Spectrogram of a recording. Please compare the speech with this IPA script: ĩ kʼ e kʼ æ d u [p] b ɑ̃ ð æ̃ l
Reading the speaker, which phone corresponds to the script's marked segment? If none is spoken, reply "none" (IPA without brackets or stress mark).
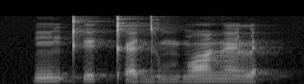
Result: m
